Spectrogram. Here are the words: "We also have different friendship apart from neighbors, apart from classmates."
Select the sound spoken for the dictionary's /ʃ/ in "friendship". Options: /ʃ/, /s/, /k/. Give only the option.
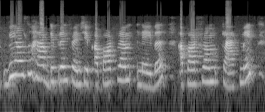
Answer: /ʃ/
